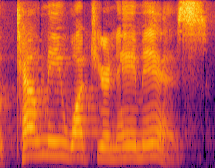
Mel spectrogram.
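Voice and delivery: high, slow, insistent command; commanding demand. Retold or imitated. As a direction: demand it firmly of a demon. Interrogating the demon.

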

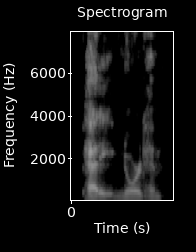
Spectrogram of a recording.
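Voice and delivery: usual speaking voice

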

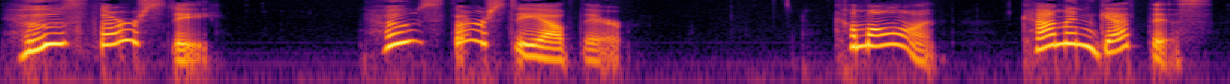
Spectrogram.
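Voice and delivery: very high-pitched crowd call. Acted. Preacher inviting whoever is thirsty out there, calling out. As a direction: summon people from afar in a high, carrying voice.

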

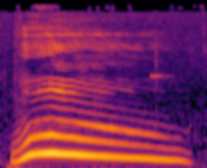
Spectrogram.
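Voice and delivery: high loud whoop; excited whoop. Real, not acted. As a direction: cheer it out.

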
